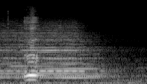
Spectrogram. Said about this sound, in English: There's the steam. Trains. The steam.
